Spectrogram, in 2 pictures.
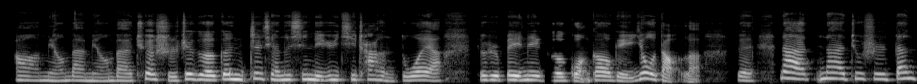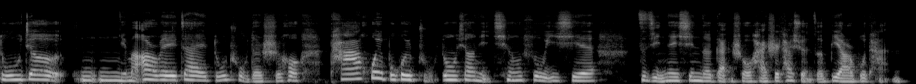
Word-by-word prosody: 啊， 195 -3 -3
明 180 -1 -3
白 185 -1 -3
明 170 0 -3
白。 175 -1 -2
确 240 +8 +2
实 180 -6 -2
这 245 +7 +5
个 210 -3 +6
跟 230 0 +6
之 270 -1 -1
前 230 -4 +1
的 215 - +5
心 225 +1 +3
理 200 -2 +5
预 210 +2 +1
期 210 +1 -3
差 225 +1 -1
很 195 -7 -4
多 190 +4 +1
呀， 175 -3 +1 0.3
就 205 - +1
是 205 -1 +6
被 200 0 +7
那 205 0 +4
个 175 -2 0
广 170 +1 0
告 195 0 +4
给 165 -5 -1
诱 255 +4 +4
导 - - +1
了， - - -7 0.3
对。 180 -3 -3 0.2
那 280 -4 +5
那 265 +2 +2
就 255 +1 -4
是 245 -1 -2
单 270 +5 0
独 215 -3 0
就 215 -3 -1
你 195 - -5 0.3
你 170 -2 -3
们 175 - -3
2 225 -1 +1
位 205 -1 +4
在 200 -3 -1
独 185 +2 -5
处 205 -2 -8
的 140 0 -4
时 135 +3 -7
候， 175 +1 -4 0.3
他 245 +1 0
会 285 +2 -1
不 220 -3 -2
会 215 -1 +3
主 205 0 -15
动 205 0 +1
向 200 -2 -3
你 - - -6
倾 185 +8 -5
诉 190 -3 -4
一 165 +3 -6
些 170 0 -2 0.4
自 195 - -5
己 160 -4 -4
内 170 +4 -1
心 175 +1 -2
的 160 - -3
感 145 - -6
受， 140 -1 -5
还 140 -1 -4
是 165 +3 -3
他 170 +3 -6
选 170 - -6
择 125 - -7
避 155 +5 -2
而 140 -2 0
不 150 +3 -6
谈？ 145 - -13
200 Hz, 255 characters per minute, -22 LUFS, 170-220 Hz, 0.4 s, 被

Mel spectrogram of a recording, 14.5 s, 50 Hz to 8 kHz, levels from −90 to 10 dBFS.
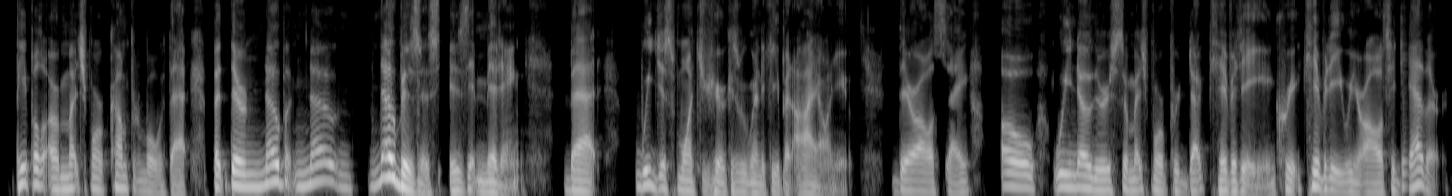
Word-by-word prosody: people 180 0 +2
are 130 0 +3
much 140 +2 0
more 130 -3 -1
comfortable 110 -7 -3
with 90 - -9
that, 85 0 -4 0.2
but - - +1
there 165 -3 +9
are - - +4
no 160 +8 +4
bu - - -4
no 180 -2 -2 0.2
no 255 +11 +8
business 100 - +6
is 110 -1 0
admitting 100 -7 0 0.5
that 115 -3 +2 0.4
"we 170 +3 +1
just 140 -3 -4
want 115 -3 -1
you - - -8
here 110 -4 0
'cause 105 +1 -5
we're 105 - -2
gonna 95 - -3
keep 95 +2 -7
an 90 - -5
eye 85 -1 -3
on 70 -2 -11
you." - - -14 0.5
They're 115 +1 0
all 105 -1 -1
saying, 100 +1 -7 0.3
"Oh, 150 -4 +2 0.2
we 150 +2 +2
know 145 -2 +3
there's 120 -2 +1
so - - -2
much 115 +1 -4
more 110 -4 -2
productivity 110 -5 -3
and 95 - -11
creativity 125 -1 -1
when 105 - -4
you're 95 - -5
all 100 0 -1
together," 155 +8 -3
120 Hz, 200 wpm, -22 LUFS, 105-150 Hz, 0.5 s, there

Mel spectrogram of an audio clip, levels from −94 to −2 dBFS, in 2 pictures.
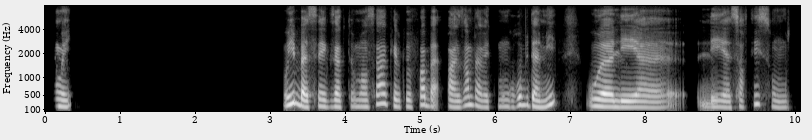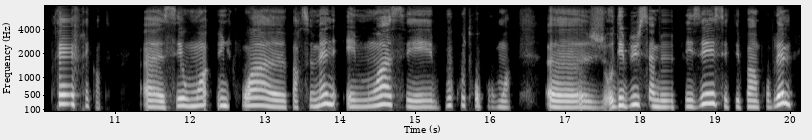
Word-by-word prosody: Oui. 185 -1 +1 2.8
Oui, 250 +5 +6
bah, 195 -10 +7
c'est 190 +3 -4
exactement 180 +1 -2
ça 265 +8 +1
quelquefois, 190 +1 -2
ben, 185 -3 -3
par 180 -3 0
exemple, 220 +7 -2
avec 170 -3 -4
mon 185 0 -8
groupe 225 +6 -1
d'amis 200 - +1 0.4
où, 200 -1 +1
heu, 180 -1 +10
les 170 -1 +4
heu, 160 -1 -3 0.3
les 170 -2 -3
sorties 180 +10 -6
sont 170 -9 -9 0.3
très 260 -1 +3
fréquentes. 210 -5 -16 0.6
Heu, 175 -2 +2
c'est 180 +6 -1
au 210 - +3
moins 205 +3 0
une 210 -1 0
fois, 215 -2 +1
heu, 175 -2 +1
par 170 0 -10
semaine 245 +7 +1
et 180 - -2
moi, 210 +7 +1
c'est 175 -6 -5
beaucoup 215 0 -7
trop - - -8
pour 165 -1 -23
moi. 170 -1 -9 0.5
Heu, 165 -1 +3
je 155 0 -10
au - - +2
début, 215 +5 +2
ça 215 -5 -3
me 175 -1 -2
plaisait, 235 +10 +2
c'était 180 -7 -9
pas 180 +1 -3
un 170 - -3
problème, 225 - +4
185 Hz, 150 wpm, -23 LUFS, 170-220 Hz, 2.8 s, heu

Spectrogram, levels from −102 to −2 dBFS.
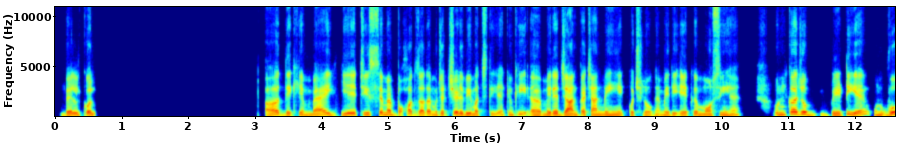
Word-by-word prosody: बिल्कुल। 175 +2 +2 2.6
अ, 195 - +3
देखिए 150 +4 -3
मैं 130 +4 0 0.3
ये 165 +3 +3
चीज़ 185 -1 -2
से 200 - +1
मैं 195 -5 +2
बहुत 165 +3 -2
ज़्यादा 150 +3 +2
मुझे 165 +1 -2
चिढ़ 165 -1 +2
भी 165 +1 +2
मचती 135 -1 -4
है 175 - -5
क्योंकि 185 +3 -5
अ, 130 -4 +1
मेरे 130 +7 +2
जान-पहचान 155 +3 +4
में 155 - -1
ही 155 0 0
एक 140 - -8
कुछ 140 -1 -5
लोग 120 0 -4
हैं, 135 - -6
मेरी 155 +1 -3
एक 150 +2 -6
मौसी 145 +3 -1
है, 145 +7 -4 0.5
उनका 195 +5 +4
जो 230 +1 +6
ब 135 - -9 0.2
बेटी 150 +7 0
है, 180 +5 +2
उन 165 -10 -5
वो 210 +6 +7
160 Hz, 170 wpm, -25 LUFS, 145-180 Hz, 2.6 s, वो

